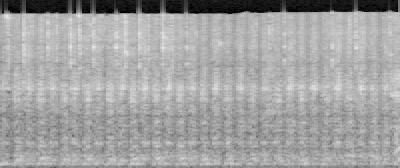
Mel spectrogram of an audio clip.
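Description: Bare hacksaw blade, held in the hand without its frame, sawing back and forth on the hidden nail that fastens a plastic nail-on outlet box, in quick steady strokes of metal grating on metal.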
